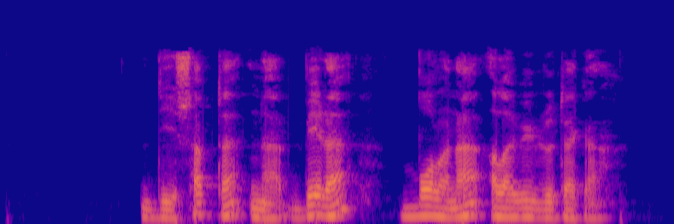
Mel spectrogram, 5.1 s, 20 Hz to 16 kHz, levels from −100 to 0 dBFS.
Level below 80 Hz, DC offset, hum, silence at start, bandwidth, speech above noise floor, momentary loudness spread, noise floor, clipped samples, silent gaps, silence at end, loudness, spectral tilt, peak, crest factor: -58 dBFS; under 0.1%; none; 1.05 s; 7.6 kHz; over 52 dB; 14 LU; under -90 dBFS; under 0.1%; none; 0.5 s; -38 LUFS; -5.5 dB/octave; -20 dBFS; 20 dB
